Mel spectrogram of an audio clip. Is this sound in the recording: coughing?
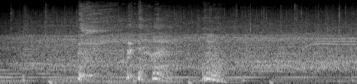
yes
